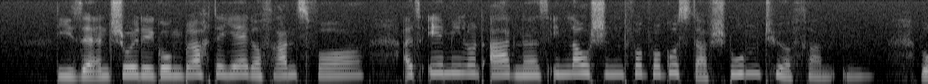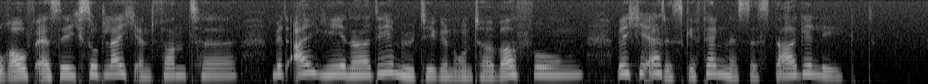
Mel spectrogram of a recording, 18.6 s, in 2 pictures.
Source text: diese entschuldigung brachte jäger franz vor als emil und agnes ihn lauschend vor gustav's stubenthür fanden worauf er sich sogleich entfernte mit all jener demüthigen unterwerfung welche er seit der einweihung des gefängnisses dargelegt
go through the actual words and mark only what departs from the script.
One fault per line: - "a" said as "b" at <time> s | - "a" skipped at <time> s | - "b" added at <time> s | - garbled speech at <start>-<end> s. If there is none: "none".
- "vor" added at 6.4 s
- "seit der einweihung" skipped at 15.9 s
